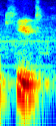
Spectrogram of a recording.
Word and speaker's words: Qt: can partially recommend it qt which some people insist on pronouncing cute is absolutely lovely for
